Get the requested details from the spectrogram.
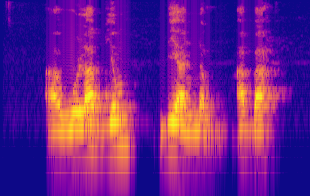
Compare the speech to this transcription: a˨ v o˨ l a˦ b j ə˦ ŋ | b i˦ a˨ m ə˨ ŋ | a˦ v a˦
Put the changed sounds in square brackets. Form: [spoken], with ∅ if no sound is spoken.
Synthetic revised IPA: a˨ [w] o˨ l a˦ b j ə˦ [m] | b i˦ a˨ [n] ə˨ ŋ | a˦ [b] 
